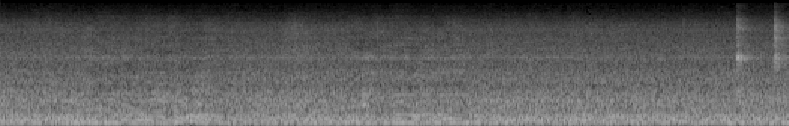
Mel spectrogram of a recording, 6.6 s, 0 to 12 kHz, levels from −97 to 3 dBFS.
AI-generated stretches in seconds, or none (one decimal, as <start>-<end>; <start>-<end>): 0.7-1.9; 2.9-3.9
